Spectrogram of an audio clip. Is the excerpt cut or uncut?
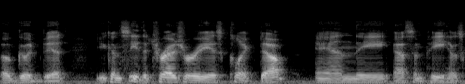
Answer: uncut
